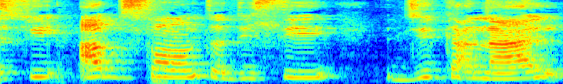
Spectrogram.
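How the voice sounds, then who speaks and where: This is a woman with a fairly high pitch. Her tone sounds bright and sharp. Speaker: relationship coach YouTuber. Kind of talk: casual vlog talk. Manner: hesitant with fillers; halting, searching for words.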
